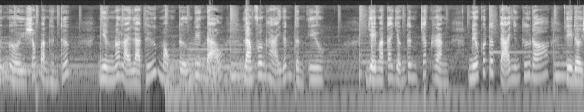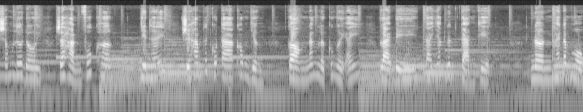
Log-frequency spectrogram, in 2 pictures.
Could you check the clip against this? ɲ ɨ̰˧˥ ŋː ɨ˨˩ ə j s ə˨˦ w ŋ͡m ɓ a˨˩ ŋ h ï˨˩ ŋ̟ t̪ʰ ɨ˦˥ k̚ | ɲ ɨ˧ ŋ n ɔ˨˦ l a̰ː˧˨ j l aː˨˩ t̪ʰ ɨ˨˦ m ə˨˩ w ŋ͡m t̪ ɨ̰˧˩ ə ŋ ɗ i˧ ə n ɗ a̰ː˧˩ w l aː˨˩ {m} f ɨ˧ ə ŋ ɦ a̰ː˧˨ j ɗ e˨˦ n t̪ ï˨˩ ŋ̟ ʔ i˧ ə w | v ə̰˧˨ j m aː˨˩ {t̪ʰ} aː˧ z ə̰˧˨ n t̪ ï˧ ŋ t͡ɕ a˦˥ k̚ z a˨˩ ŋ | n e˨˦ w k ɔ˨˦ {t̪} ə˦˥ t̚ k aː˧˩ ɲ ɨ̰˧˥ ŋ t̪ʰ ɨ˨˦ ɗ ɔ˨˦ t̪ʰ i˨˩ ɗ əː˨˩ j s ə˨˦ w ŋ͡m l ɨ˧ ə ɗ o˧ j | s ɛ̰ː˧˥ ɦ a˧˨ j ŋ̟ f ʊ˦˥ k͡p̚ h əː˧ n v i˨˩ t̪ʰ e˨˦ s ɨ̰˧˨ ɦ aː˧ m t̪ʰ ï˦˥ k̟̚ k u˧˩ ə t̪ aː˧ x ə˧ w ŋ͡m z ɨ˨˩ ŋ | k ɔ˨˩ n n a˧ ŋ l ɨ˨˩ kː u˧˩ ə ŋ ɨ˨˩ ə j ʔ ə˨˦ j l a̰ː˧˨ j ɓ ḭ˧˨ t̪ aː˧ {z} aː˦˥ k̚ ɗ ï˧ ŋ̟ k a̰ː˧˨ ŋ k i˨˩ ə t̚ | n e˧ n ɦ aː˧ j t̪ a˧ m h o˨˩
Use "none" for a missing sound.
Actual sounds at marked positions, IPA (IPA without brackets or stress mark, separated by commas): m, t̪, t̪, z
